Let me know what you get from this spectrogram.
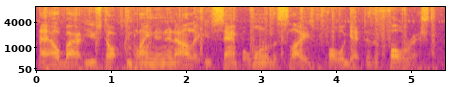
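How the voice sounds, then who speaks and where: A man's voice: mid-range voice, normal speed, background noise, lightly acted. A man voicing a menacing, mocking pony slaver gang leader in an audiobook. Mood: mocking sweetness. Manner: mocking, taunting, commanding. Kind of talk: audiobook character voice.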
